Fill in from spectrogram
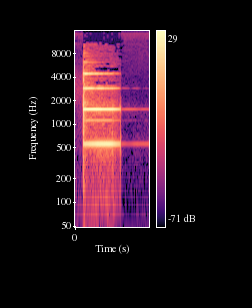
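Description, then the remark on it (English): A single loud strike on a gong, rung to begin a moment of silent meditation during a service, its bright metallic tone ringing steadily before cutting off sharply, leaving a faint lingering hum in otherwise silence. “So I'll ring the gong and you can breathe together.”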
